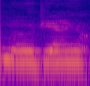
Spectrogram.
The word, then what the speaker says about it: Mojang: I'm it's very- Lily Mojango. Oh my God. No! Oh, okay. That's not how you pronounce it. Lily Mojango. Oh my God. No, Lily Mojang.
